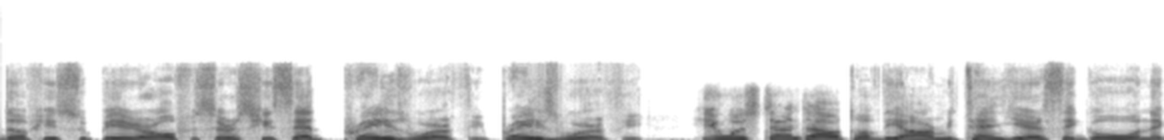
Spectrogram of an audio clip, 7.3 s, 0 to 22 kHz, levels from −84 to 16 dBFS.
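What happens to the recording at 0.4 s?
Nothing goes wrong at 0.4 s: the speech there is intact, carried through the WebRTC call path with only the ordinary coding of the Opus codec.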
